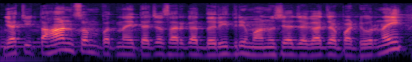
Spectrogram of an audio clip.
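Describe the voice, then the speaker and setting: A man preaching a devotional kirtan sermon. He keeps asking the audience to answer him back and slows down to chant verses. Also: medium pitch, fairly even intonation, over music.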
